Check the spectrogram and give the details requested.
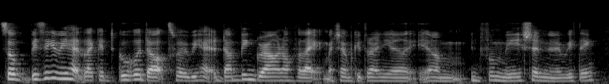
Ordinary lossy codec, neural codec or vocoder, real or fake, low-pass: none; none; real; 7.2 kHz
